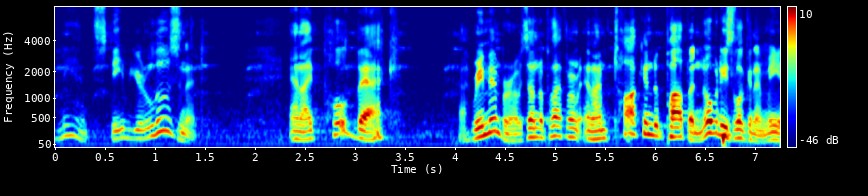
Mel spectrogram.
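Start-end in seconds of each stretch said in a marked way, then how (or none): 0.1-1.4 softer, self-mocking inner voice; a quiet private rebuke to himself; muttered to himself. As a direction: say it under your breath to yourself. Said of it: "I think".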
